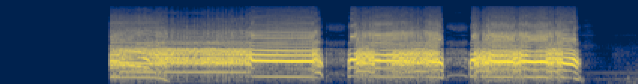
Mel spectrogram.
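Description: Human screaming in three long, loud bursts with short breaks between them, the last cut off abruptly.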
